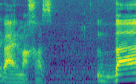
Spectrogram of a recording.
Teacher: দুই ঠোঁটের ভেজা জায়গা হতে একটি হরফ উচ্চারিত হবে · ভেজা জায়গা ভিতরের অংশ থেকে, স্বাভাবিক যখন মানুষের মুখ বন্ধ রাখে, এটাই বায়ের মাখরাজ,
